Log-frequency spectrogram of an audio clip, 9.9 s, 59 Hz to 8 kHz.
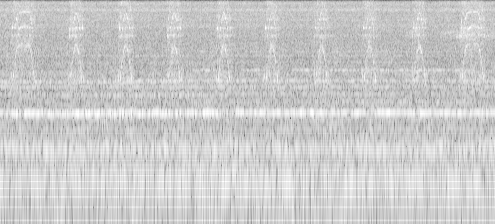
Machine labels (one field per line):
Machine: slide rail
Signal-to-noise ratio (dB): -6 dB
